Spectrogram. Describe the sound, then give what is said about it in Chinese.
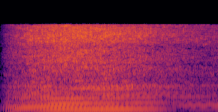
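The engine of a brand-new silver Nissan Cefiro revs up with a rising, humming whine, then eases off and grows quieter as the car drives away. There is no talking. “照顾顾思雨坐到车里，给大家微笑着挥了挥手，潇洒的驾车离去。”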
